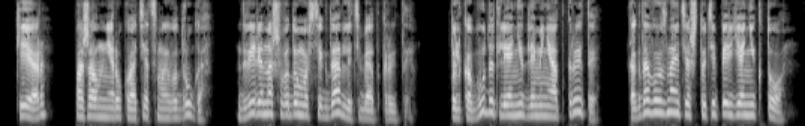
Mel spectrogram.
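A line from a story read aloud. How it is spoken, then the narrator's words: Strained grunt through pain. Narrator (Russian): Хмыкнул, едва держа лицо, так как спина не желала проходить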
